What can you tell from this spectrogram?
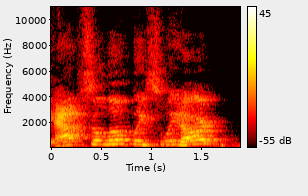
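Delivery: put-on high, soft, sugary agreeable boyfriend; sweet mock agreement. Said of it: "I would say".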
